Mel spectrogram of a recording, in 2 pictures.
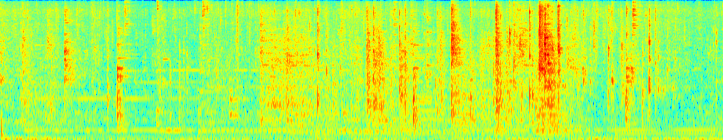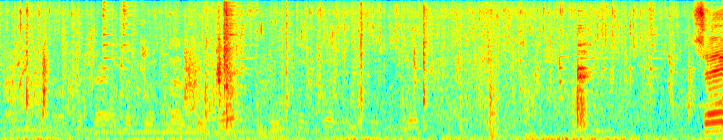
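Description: Diving gear clanks against metal rails.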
